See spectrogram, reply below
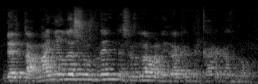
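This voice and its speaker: A man's voice: sits high, animated, fast talker, a crowd in the background. A man preaching a sermon in a casual way, often calling the listener "brother" and asking "right?". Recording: echoey room, voice from a distance.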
